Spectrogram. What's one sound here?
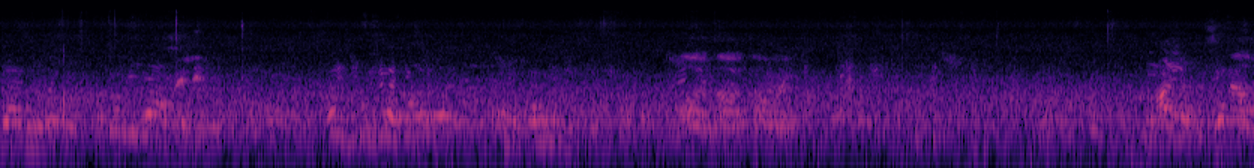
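Men shout and call to each other across an open field, some way off.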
